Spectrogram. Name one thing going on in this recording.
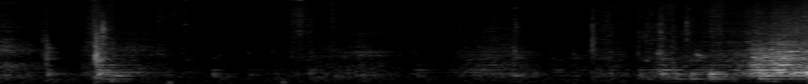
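A metal wrench clinks against a fitting.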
